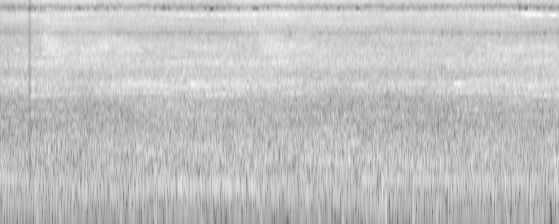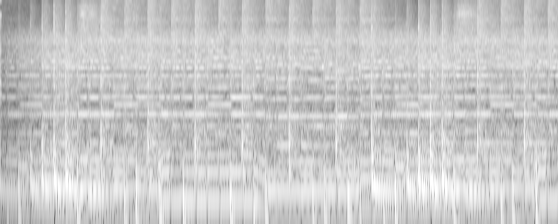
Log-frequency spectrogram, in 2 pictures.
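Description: A Roto Vac power carpet cleaning machine runs steadily with a loud hissing whine, then changes to a harsher rhythmic rumbling drone with repeated pulsing knocks as it works the carpet.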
